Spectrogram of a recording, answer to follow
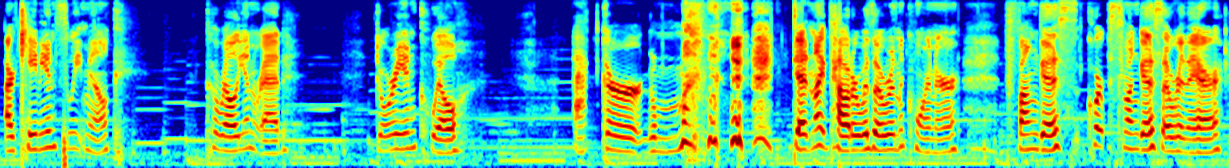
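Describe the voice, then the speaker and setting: A woman's voice: on the high side, slow, pauses often, bright, forceful tone, soft background music. A woman chatting casually and playfully with viewers as she streams a video game, giggly in manner. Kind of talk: casual livestream game commentary and chat.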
